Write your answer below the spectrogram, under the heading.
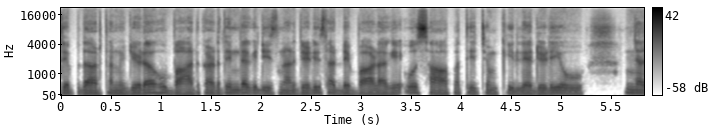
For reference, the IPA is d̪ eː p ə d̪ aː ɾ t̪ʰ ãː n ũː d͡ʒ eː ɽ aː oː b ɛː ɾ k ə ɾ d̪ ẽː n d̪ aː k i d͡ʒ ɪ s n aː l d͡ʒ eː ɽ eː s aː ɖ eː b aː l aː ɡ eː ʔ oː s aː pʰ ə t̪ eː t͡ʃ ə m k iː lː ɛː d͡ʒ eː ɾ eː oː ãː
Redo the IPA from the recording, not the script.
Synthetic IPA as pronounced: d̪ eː p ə d̪ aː ɾ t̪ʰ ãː n ũː d͡ʒ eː ɽ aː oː b aː ɾ k ə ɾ d̪ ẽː n d̪ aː k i d͡ʒ ɪ s n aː l d͡ʒ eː ɽ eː s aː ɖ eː b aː l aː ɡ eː ʔ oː s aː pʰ ə t̪ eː t͡ʃ ə m k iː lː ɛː d͡ʒ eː ɽ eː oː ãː

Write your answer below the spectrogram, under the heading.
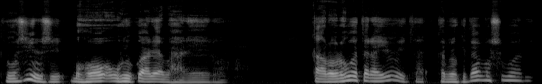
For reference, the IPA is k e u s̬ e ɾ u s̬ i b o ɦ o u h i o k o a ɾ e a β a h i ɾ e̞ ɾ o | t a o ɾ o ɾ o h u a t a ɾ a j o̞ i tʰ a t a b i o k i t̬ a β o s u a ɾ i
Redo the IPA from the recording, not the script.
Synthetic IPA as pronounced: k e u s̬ i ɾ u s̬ i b o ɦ o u h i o k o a ɾ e a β a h a ɾ e̞ ɾ o | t a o ɾ o ɾ o h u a t a ɾ a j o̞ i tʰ a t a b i o k i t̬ a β o s u a ɾ i

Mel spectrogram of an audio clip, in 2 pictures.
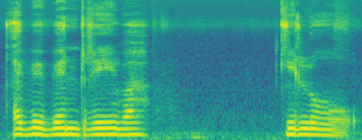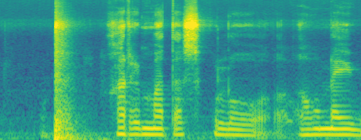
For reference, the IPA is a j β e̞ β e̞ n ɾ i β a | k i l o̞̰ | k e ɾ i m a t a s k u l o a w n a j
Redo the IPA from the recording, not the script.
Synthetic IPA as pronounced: a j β e̞ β e̞ n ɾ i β a | k i l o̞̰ | k a ɾ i m a t a s k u l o a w n a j

